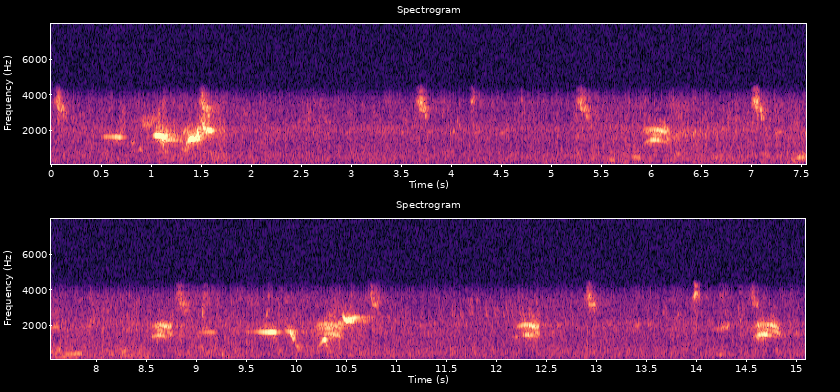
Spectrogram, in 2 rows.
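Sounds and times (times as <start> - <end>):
harsh bird call phrases: 5.3 - 11.0, 12.0 - 12.7, 14.5 - 15.0.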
